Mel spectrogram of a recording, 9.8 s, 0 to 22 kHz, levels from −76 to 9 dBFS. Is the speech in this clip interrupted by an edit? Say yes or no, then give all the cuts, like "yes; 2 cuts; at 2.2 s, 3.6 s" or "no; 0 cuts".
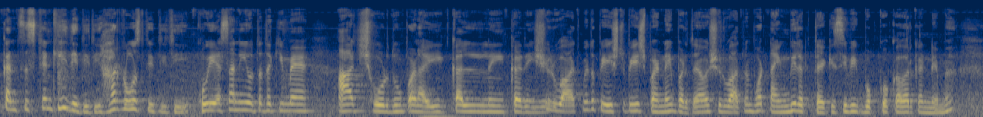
yes; 1 cut; at 5.5 s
